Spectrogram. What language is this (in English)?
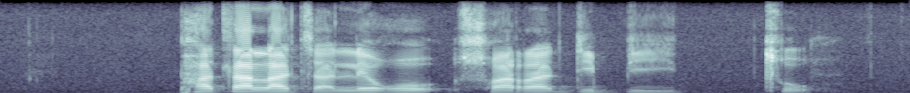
Northern Sotho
